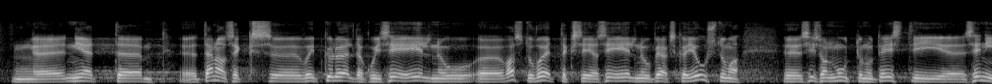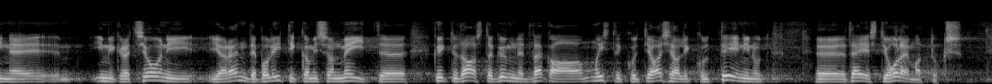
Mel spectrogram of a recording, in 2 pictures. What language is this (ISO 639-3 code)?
est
